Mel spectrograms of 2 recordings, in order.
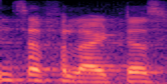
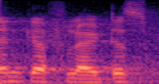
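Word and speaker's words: encephalitis: उससे जो है वो एक कंडीशन होती है उसको हम कहते हैं एंसेफेलाइटिस या एनकेफेलाइटिस, कोई भी प्रोनाउंस हम कर सकते हैं।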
